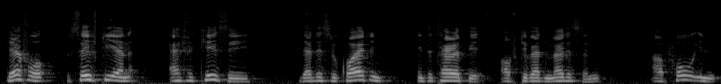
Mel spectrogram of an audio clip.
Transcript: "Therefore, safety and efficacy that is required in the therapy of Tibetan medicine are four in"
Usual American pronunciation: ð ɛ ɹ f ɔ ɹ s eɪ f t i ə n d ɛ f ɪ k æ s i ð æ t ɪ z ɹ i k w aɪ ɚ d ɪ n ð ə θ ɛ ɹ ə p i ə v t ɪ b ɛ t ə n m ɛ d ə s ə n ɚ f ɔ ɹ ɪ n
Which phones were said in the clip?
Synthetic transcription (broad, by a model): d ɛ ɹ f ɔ s eɪ f t i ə n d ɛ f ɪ k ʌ s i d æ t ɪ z ɹ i k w aɪ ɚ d ɪ n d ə t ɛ ɹ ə p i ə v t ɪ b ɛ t m ɛ d ə s ə n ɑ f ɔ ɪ n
